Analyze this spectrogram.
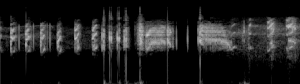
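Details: Swiftlet calling and roosting lure sound from Indonesia, played to attract swiftlets to a roost house: buzzy, high twittering bursts in quick clusters, broken by sharp clicks, with a longer buzzing trill near the end.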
